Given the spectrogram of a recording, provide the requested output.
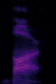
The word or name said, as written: VAR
